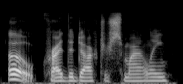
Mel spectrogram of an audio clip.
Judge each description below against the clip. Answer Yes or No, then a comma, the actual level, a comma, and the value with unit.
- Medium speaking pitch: Yes, medium, 170 Hz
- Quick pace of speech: No, average, 165 wpm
